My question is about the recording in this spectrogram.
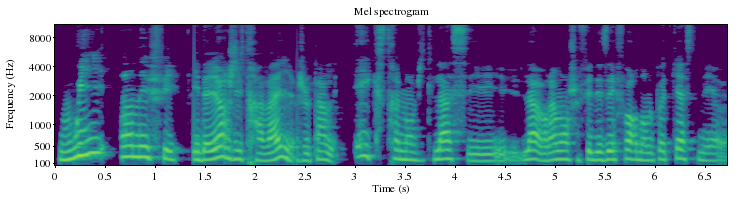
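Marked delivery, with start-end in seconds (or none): none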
